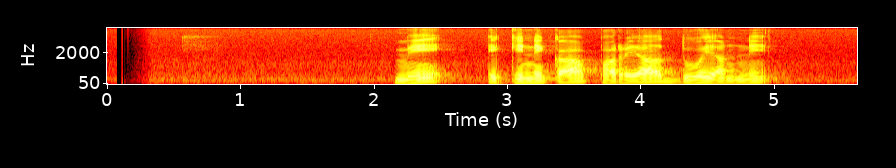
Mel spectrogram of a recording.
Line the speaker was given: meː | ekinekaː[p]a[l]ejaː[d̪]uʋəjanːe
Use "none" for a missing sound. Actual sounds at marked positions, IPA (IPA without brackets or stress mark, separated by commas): p, ɾ, d̪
